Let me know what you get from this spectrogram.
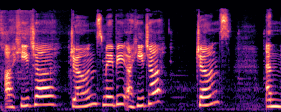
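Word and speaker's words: Ahijah: Yeah, spell that out for me in a way that it's pronounced Aja. Okay, see, like, I want to keep getting the I in there. But it doesn't have any sound there, so sorry about that.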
